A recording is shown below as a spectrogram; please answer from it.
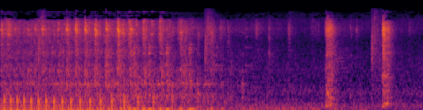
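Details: Huskee rototiller's small single-cylinder engine, being fixed after not being started for years, chugs fast and fairly even for about two seconds, then fades away; it sounds like normal running.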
